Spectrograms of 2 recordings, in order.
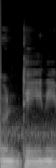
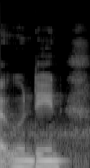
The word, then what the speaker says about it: Undine: Oh, I thought they pronounced it Undini for some reason, but yeah, Undine.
